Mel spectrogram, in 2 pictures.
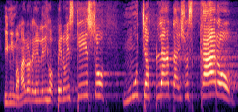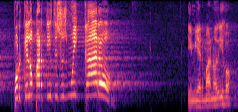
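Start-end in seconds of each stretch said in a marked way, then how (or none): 1.1-6.9 high, shrill-pitched scolding imitation; scolding mother. Mother scolding her son over the expensive device, high mock scolding.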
